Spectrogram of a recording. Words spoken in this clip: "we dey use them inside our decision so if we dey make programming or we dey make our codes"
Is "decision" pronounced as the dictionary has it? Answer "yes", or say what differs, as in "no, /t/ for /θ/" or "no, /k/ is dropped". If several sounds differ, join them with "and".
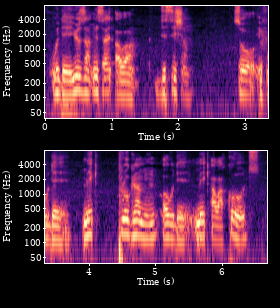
no, /ʃ/ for /ʒ/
